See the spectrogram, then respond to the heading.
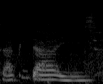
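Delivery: put-on English accent. Saying a phrase the way Jamie Oliver says it: Jamie Oliver English accent. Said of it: "I always have to say that in like a Jamie Oliver voice".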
